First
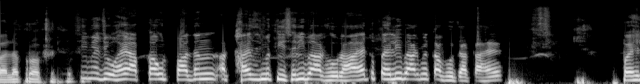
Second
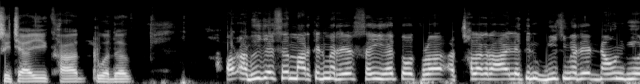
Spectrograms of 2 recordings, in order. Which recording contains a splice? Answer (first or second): first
